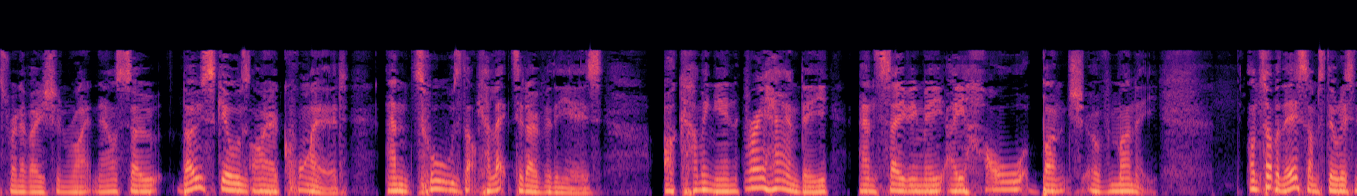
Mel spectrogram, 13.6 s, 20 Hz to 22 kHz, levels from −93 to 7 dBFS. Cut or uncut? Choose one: cut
